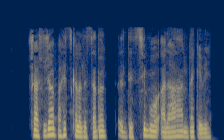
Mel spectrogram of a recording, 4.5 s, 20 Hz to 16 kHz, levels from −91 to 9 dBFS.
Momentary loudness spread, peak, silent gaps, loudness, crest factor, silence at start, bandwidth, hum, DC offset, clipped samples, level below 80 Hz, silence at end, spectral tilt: 6 LU; 0 dBFS; 2.21-2.29 s; -19 LUFS; 18 dB; 0.6 s; 7.8 kHz; none; under 0.1%; under 0.1%; -52 dBFS; 0.25 s; -7 dB/octave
